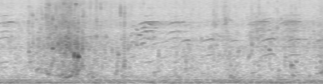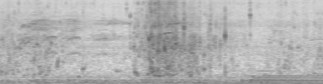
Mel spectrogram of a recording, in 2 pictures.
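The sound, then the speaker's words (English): Water gushes and flows steadily, swelling into two louder surging rushes, with a low rumble underneath and no voices. “Actually, it's gushing water. The river is flowing out of the TV, and now I'm surrounded I'm surrounded by an ocean.”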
